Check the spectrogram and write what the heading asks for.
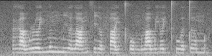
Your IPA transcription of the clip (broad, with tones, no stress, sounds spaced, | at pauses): ɣ a˨˩˨ w ɹ ə˧ j ŋ ə˧ ŋ m i˨˩ ə̯ l a˨˩˦ ŋ s i˨˩ ə̯ f a˨˩˦ j t̪ʰ o˨˩ ŋ v a˧ w j ə˧ j t̪ʰ u˨˩ ə̯ t̪ ə˧ m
